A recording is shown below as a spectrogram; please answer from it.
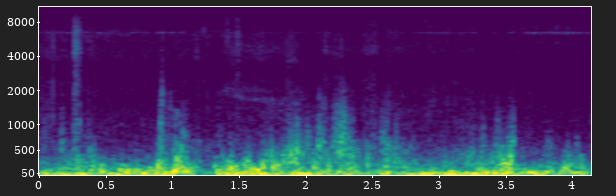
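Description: Strong wind buffeting the microphone: a loud, uneven low rumble.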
